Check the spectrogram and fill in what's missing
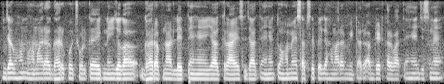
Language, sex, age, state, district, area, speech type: Hindi, male, 30-45, Madhya Pradesh, Harda, urban, spontaneous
